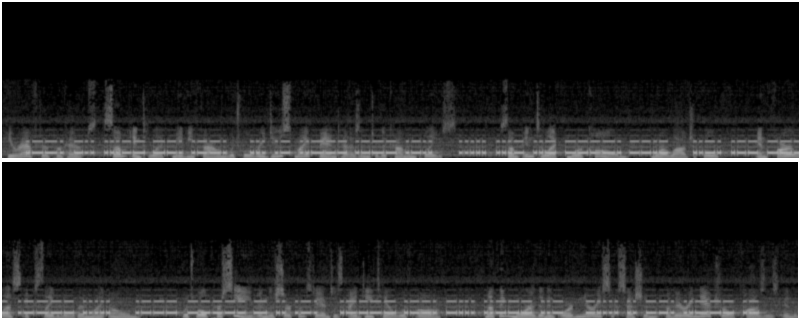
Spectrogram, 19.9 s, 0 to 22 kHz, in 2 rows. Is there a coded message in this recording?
Yes: Morse code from 0.2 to 19.5 s, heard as a keyed tone, hand-sent with a bug key, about 33 wpm, 800 Hz, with speech in English. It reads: PD3GP SA2JL 5VU9Q FWO15 J0TIR 1PB2U 6IG2A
